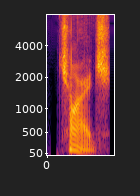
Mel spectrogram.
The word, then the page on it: charge: American English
